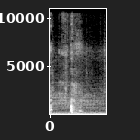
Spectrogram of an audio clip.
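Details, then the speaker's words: Cough in a 10 kg child with a cold and cough, weighed and checked in a short video. "नहीं नहीं खासी हो रहा है ओ हो खासी होता"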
